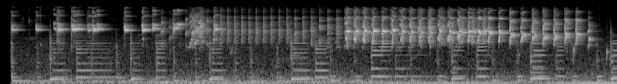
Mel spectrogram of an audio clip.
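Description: Small birds chirping in quick high notes, running into a fast, dense trill about three and a half seconds in, over background music of plucked notes.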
